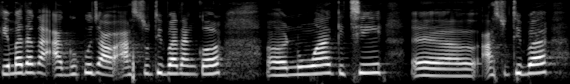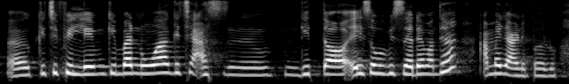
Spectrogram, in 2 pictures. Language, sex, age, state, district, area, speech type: Odia, female, 30-45, Odisha, Dhenkanal, rural, spontaneous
